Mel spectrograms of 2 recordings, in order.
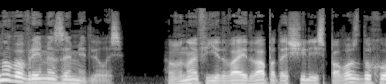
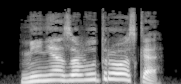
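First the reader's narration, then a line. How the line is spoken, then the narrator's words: Joyful child's shout. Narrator (Russian): радостно закричала моя дочь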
